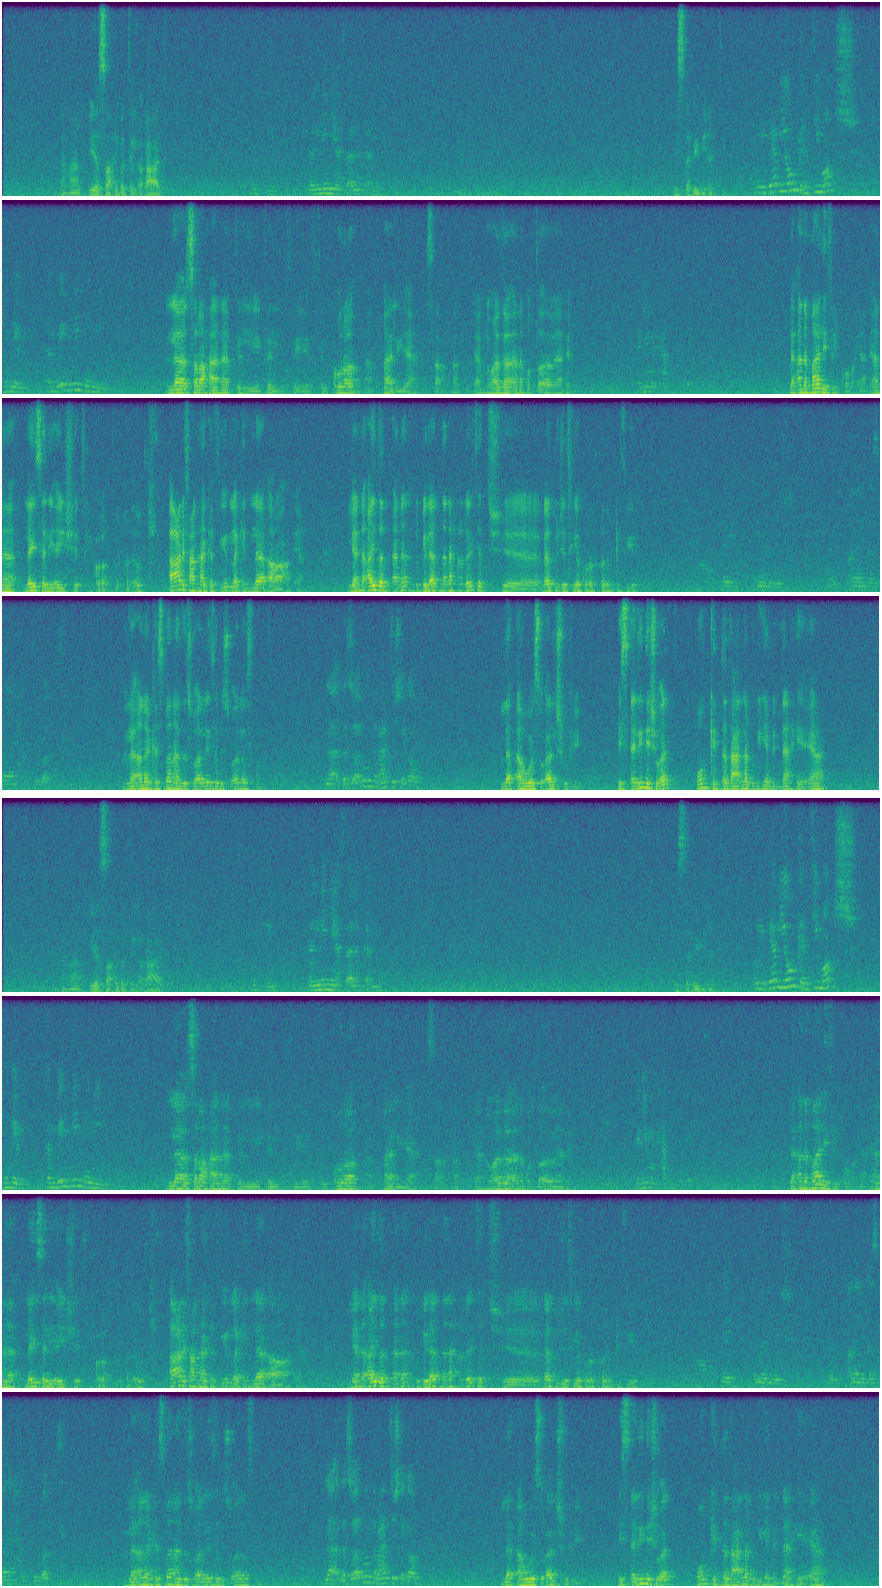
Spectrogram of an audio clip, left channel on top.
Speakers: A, on the left (about 55°); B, on the right (about 65°).
A: تمام يا صاحبة الابعاد
B: اوكي خليني اسالك انا
A: <clears throat> اساليني انت
B: من كام يوم كان في ماتش مهم كان بين مين ومين
A: لا صراحة أنا في ال... في ال... في في الكرة م- مالي يعني صراحة لأنه هذا أنا مط... يعني
B: مدريد كان يوم الاحد اللي فات
A: لا أنا مالي في الكرة يعني أنا ليس لي أي شيء في كرة القدم أعرف عنها كثير لكن لا أراها يعني لأن أيضا أنا إنه بلادنا نحن ليست ش- لا توجد فيها كرة قدم كثير
B: اه اوكي تمام ماشي يلا انا اللي كسبانه لحد دلوقتي
A: لا أنا كسبان هذا السؤال ليس بسؤال أصلا
B: لا ده سؤال وانت ما عرفتش تجاوب
A: لا هو سؤال شوفي اسأليني سؤال ممكن تتعلق بيا من ناحية يعني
